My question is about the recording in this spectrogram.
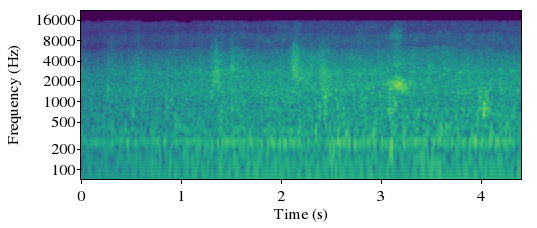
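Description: Steady low mains hum and hiss of a lecture-hall cassette recording between sentences, slowly rising in level, with a few faint clicks.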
